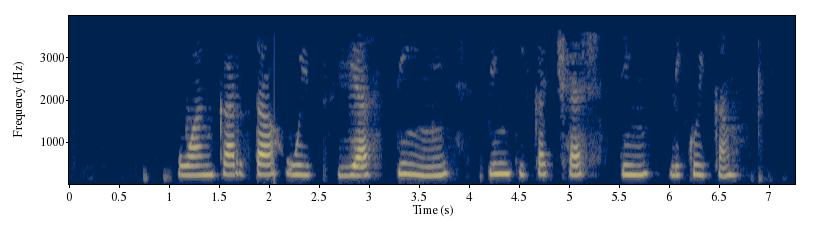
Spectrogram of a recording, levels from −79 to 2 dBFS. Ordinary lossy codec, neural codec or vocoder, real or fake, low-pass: AAC, 16 kbps; none; real; 3.6 kHz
